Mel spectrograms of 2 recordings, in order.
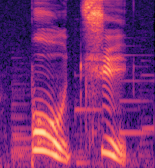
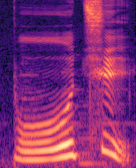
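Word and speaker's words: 不去: 이때는 뿌가 제4성이 아니라 제2성으로 바뀌게 됩니다. 즉, 뿌 뒤에 제4성이 올 경우 不去 라고 하지 않고 不去 라고 스무스하게 읽어줘야 합니다.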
